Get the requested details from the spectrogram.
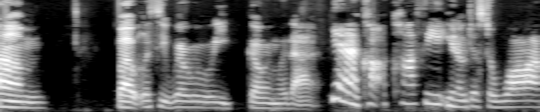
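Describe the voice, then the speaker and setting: In a dry, close sound with no echo, a woman with a plain, everyday voice speaks at a fairly slow pace in a fairly low pitch, her loudness swinging widely. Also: lively intonation. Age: 60s. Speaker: dating coach. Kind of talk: casual chat.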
